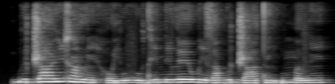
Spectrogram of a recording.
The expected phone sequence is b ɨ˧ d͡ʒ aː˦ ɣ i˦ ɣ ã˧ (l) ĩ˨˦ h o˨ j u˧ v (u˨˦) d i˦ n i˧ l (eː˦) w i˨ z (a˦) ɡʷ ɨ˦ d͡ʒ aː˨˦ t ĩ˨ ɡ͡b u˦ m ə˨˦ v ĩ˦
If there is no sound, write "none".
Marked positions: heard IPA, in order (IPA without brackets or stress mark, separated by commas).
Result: l, u˨˦, eː˦, a˦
